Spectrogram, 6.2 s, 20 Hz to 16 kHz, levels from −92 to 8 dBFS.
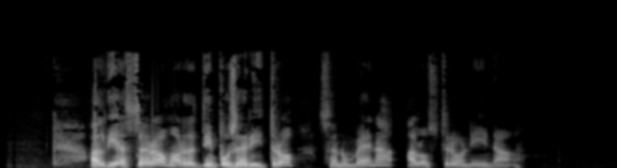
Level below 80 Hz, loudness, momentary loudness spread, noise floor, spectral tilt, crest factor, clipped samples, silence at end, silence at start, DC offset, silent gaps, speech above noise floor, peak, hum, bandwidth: -72 dBFS; -17 LUFS; 22 LU; -84 dBFS; -5.5 dB/octave; 18 dB; under 0.1%; 1.1 s; 0.65 s; under 0.1%; none; 67 dB; 0 dBFS; none; 11 kHz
